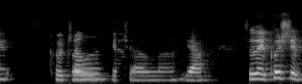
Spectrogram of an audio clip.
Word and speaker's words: Coachella: about coachella is that how you say it coachella yeah so they pushed it back another year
